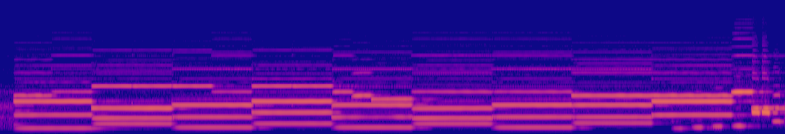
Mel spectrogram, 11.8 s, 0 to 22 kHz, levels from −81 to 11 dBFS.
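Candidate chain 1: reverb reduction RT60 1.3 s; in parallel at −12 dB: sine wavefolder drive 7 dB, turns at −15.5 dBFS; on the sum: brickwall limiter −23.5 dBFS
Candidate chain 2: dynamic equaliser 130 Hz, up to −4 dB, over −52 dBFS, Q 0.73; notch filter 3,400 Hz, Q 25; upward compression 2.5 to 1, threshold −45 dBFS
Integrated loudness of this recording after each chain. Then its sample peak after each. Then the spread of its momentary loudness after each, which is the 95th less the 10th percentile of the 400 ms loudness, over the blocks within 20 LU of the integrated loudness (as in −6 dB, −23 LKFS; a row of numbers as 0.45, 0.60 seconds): −30.5, −29.0 LKFS; −23.5, −15.5 dBFS; 2, 6 LU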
